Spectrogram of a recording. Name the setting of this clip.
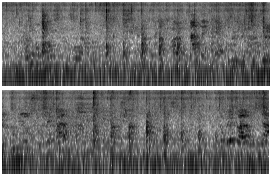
crowded indoor space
